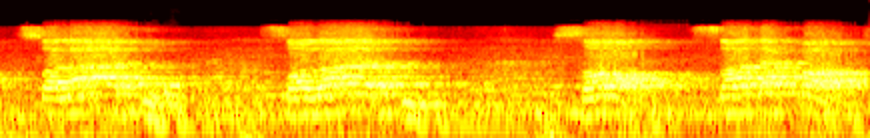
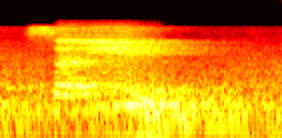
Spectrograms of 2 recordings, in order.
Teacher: صاد کا مخرج وہی جو ہمارا سین کا مخرج ہے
